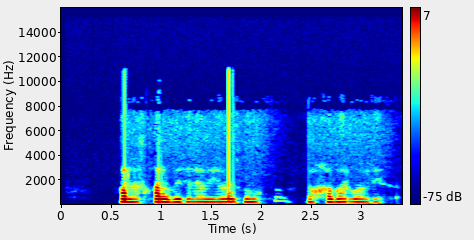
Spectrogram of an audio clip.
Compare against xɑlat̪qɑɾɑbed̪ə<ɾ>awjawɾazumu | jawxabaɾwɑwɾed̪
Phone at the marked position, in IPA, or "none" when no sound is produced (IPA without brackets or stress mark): l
